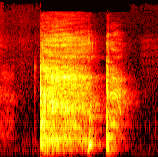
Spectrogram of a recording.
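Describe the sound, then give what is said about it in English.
Two coughs from a woman, the first a longer rasping burst and the second shorter, heard alone. “cute, really cute cough”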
